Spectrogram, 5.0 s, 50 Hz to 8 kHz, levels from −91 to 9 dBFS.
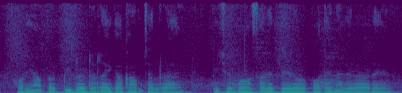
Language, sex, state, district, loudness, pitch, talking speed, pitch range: Hindi, male, Bihar, Muzaffarpur, -45 LUFS, 115 Hz, 240 wpm, 115-120 Hz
